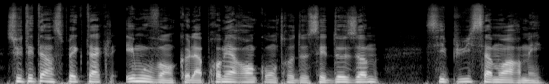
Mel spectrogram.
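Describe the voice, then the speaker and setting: Narrateur posé au son sec. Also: male voice, lowish voice, darkish tone, dry recording, studio quality. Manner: measured, literary. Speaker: audiobook reader. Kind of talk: scripted narration.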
